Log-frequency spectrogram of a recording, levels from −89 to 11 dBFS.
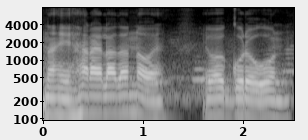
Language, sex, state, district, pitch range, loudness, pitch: Chakma, male, Tripura, Unakoti, 105-125 Hz, -16 LUFS, 110 Hz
